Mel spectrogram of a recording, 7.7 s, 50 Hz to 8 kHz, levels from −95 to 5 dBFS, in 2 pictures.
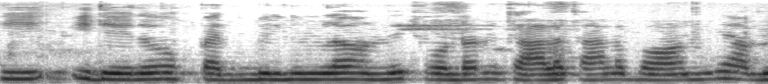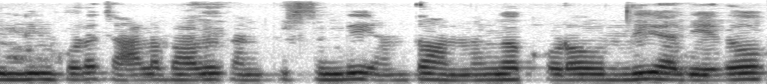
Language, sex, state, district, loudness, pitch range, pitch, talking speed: Telugu, female, Andhra Pradesh, Srikakulam, -15 LUFS, 200-220 Hz, 210 Hz, 155 wpm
